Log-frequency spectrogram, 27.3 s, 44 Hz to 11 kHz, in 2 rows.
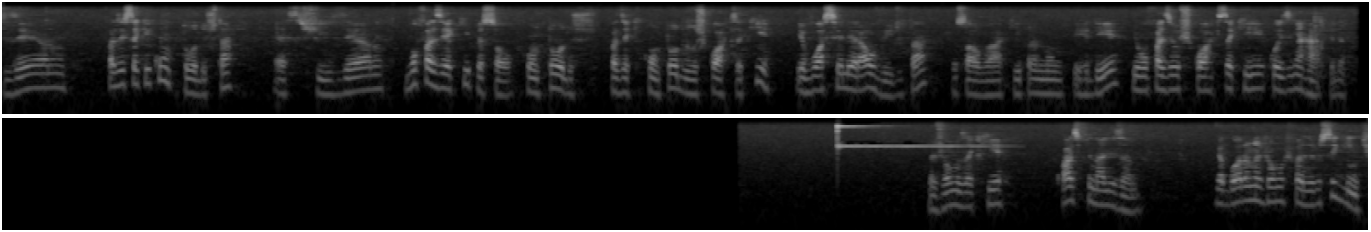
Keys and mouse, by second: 1.3 ctrl+r, 5.1 click, 8.1-11.1 drag, 11.1 middle click, 12.5-13.5 middle drag, 13.5 ctrl+r, 13.7 s, 13.8 s, 14.0 click, 14.2 ctrl+r, 14.3 a, 14.4 right click, 14.4 click, 14.5 middle click, 14.6 ctrl+r, 15.0 ctrl+r, 15.4 s, 15.6 ctrl+r, 15.7 ctrl+r, 15.9 ctrl+r, 16.0 middle click, 16.2 ctrl+r, 16.4 middle click, 16.5-19.9 typing, 16.8 click, 16.8 right click, 17.1 click, 17.2 right click, 17.4 right click, 17.4 click, 17.5 middle click, 17.7 right click, 17.8 click, 18.0 right click, 18.3 right click, 18.5 click, 18.7 middle click, 18.8 ctrl+r, 19.0 middle click, 19.2 middle click, 19.2 click, 19.7 right click, 19.8 click, 20.0 click, 20.3 ctrl+r, 20.6 click, 20.7 ctrl+r, 21.0-22.5 drag, 23.2 ctrl+r, 25.2 ctrl+r, 25.6 ctrl+r.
